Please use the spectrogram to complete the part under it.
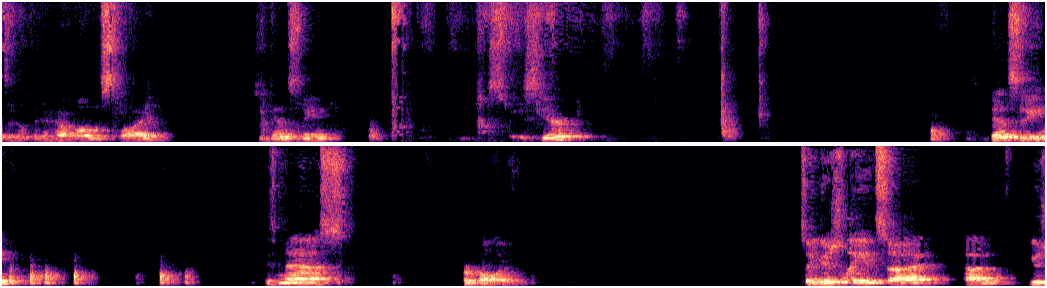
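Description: A man lectures nearby, speaking calmly in bursts with pauses.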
